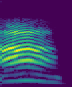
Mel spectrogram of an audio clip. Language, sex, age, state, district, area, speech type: Hindi, female, 45-60, Bihar, Begusarai, rural, conversation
